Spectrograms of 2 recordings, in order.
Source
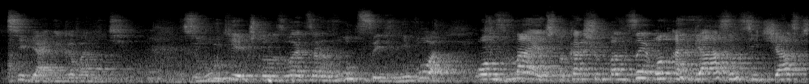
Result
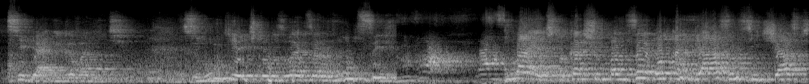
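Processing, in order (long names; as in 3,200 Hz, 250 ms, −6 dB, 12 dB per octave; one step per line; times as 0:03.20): soft clipping −21.5 dBFS, distortion −9 dB
0:03.96–0:05.05: drawn EQ curve 100 Hz 0 dB, 530 Hz −22 dB, 1,100 Hz +7 dB, 5,400 Hz −17 dB, 8,900 Hz +9 dB
level +7 dB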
